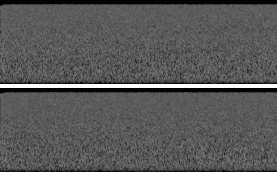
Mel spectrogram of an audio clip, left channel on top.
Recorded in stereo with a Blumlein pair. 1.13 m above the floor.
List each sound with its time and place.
Only background noise.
